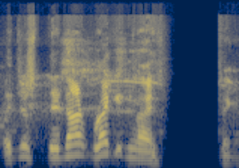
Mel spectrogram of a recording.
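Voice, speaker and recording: A man gives live radio play-by-play of a basketball game in a somewhat high voice. His phrasing is clipped and keeps running with the action, punching up on big plays. Faint arena noise sits behind him. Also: expressive, brisk, a bit bright, poor audio. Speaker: play-by-play announcer. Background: arena ambience.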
